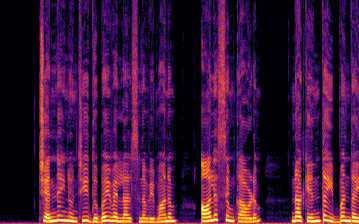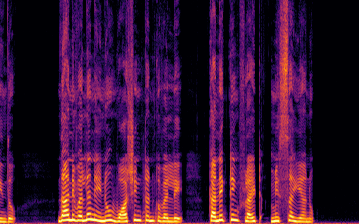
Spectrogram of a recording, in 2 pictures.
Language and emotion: Telugu, sad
